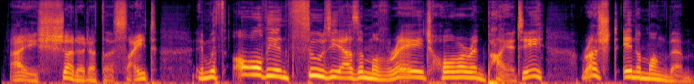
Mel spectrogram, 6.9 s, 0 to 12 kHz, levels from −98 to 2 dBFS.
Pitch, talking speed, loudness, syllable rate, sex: 165 Hz, 165 wpm, -18 LUFS, 4.4 syllables/s, male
